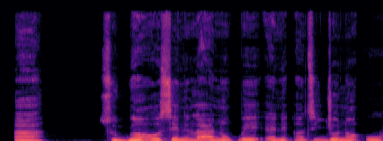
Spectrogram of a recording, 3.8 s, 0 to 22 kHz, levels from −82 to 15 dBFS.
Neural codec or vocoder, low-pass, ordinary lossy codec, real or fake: none; none; none; real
